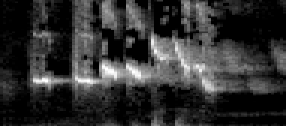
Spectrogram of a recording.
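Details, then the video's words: A rusty-collared seedeater sings loudly in a warm-up, a quick phrase of sharp, high chirps and slurred whistles, about six notes run together in just over a second. "coleiro pardo Cantando forte"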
